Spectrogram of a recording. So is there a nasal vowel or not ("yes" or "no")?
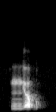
no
